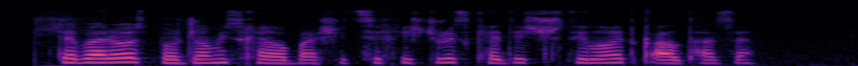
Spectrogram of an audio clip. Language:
Georgian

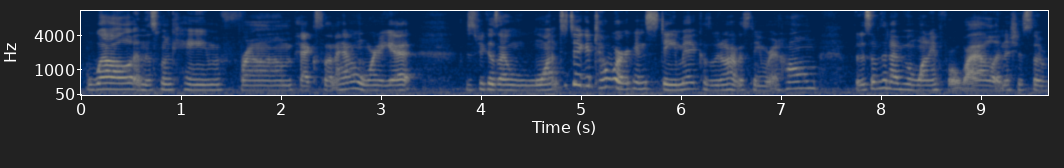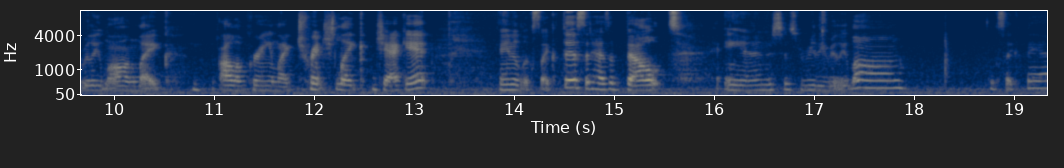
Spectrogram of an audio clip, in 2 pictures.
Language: English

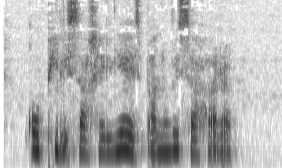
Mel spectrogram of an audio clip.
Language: Georgian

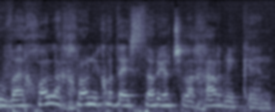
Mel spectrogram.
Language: Hebrew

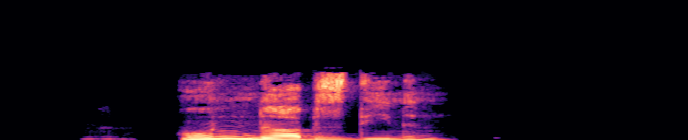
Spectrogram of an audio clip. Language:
Kurdish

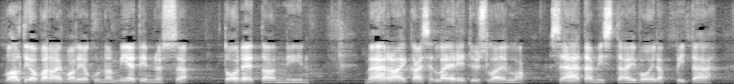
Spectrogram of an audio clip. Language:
Finnish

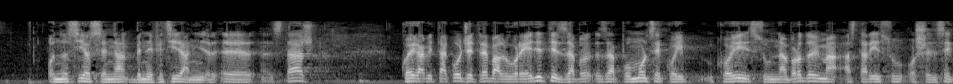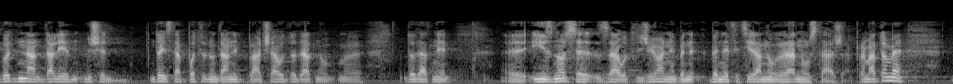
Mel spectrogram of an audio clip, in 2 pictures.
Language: Croatian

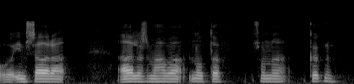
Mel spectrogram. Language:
Icelandic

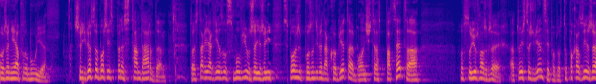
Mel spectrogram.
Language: Polish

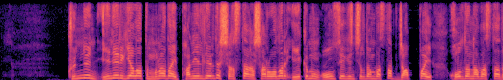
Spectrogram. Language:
Kazakh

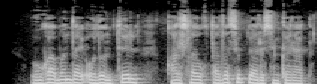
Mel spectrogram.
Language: Bashkir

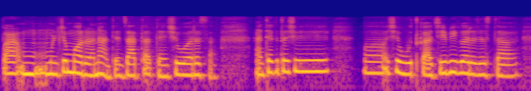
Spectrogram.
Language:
Konkani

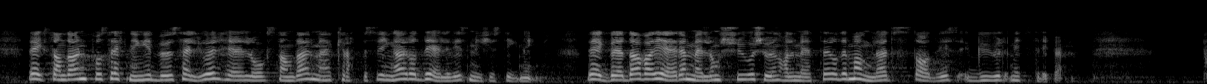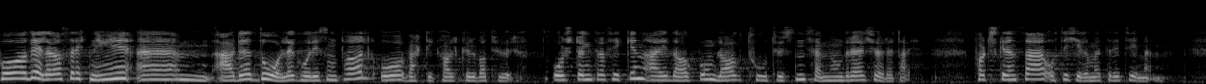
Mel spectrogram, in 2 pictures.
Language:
Norwegian Nynorsk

